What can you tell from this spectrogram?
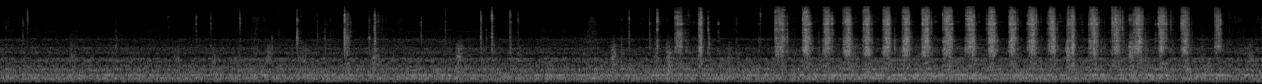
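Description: Quarter-inch ratchet clicking as bolts are snugged into an aluminium engine cover: a few scattered clicks at first, then a quick run of about five clicks a second for the last four seconds or so. A steady hum lies underneath.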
